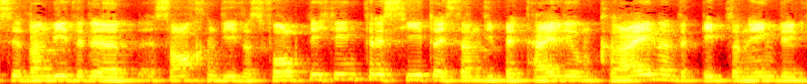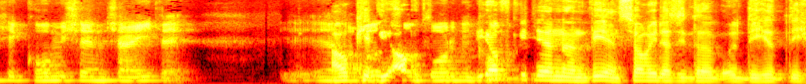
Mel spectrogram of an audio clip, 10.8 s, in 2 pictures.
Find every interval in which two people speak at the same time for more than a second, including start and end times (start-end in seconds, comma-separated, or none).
7.6-9.1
